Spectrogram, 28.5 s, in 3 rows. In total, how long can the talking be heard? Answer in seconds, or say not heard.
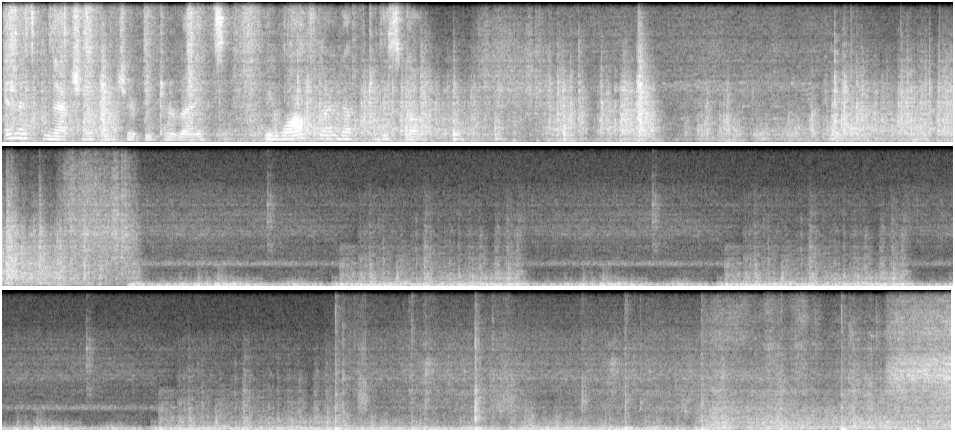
4 s.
